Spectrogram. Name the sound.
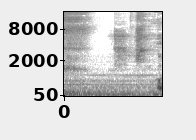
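voice imitating snoring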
